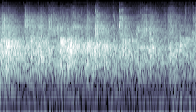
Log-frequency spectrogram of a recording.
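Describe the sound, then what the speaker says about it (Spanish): A church congregation claps loudly for the Lord during a sermon, a brief steady burst of many hands at moderate distance with no speaking over it. "Dale ese aplauso fuerte al Señor."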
